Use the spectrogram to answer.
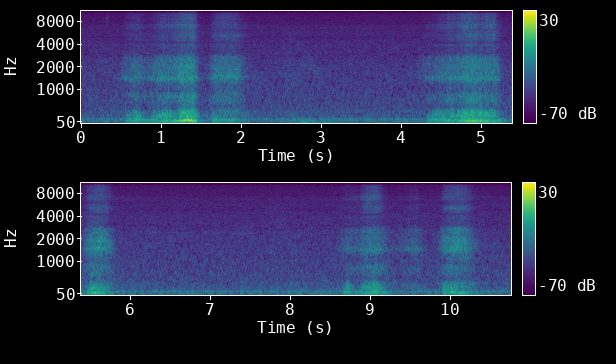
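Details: Real-time recording of a woman sleeping overnight after being very tired, no talking: rough, snorting snores in paired bursts, three cycles in about eleven seconds, over low room hum. Snoring.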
